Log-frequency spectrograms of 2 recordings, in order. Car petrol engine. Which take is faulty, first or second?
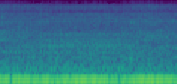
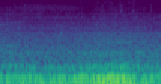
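second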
